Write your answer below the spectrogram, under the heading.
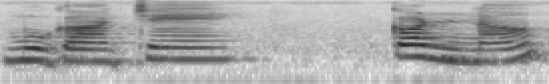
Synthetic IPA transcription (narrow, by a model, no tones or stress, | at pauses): muɡãt͡ɕẽ | kəɽɳə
